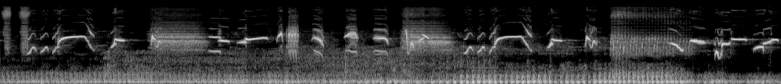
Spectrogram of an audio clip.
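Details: Lively oriental magpie-robin of the kacer daput type, song used to provoke other magpie-robins into answering: varied whistled swoops, upslurs and harsh buzzy notes in fast phrases over steady engine-like rumble.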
